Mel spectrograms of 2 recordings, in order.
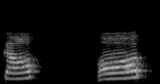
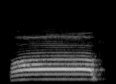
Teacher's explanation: है और हमारी जबान की जड़ है फलक के अंदर तो ये जबान की जड़ उस नरम हिस्से को टच होने से ये लेटर आदा होगा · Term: बड़ी कफ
